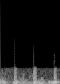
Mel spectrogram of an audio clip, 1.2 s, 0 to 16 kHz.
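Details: Normal fetal heartbeat heard on the ultrasound machine during a pregnancy scan of a head-down fetus: rapid, regular whooshing Doppler beats at about 150 per minute.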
